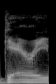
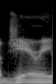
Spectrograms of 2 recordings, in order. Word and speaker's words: Gerry: back of my mind, said that he pronounced his name Gary, but it became somehow Jerry, but it was gerrymandering.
